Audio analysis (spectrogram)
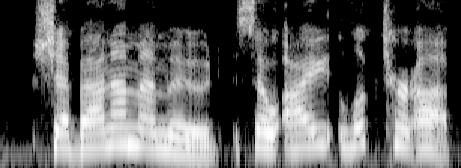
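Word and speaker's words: Shabana Mahmood: Uh Shabbana Mammud. Shabana Mammud.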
